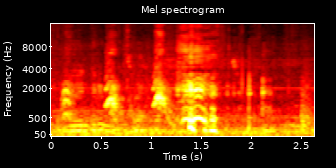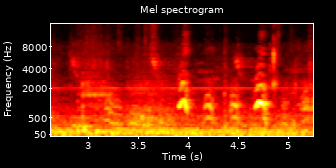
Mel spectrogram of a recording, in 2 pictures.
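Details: Litter of 23-day-old puppies, very active and lively, giving short squeaky yelps and whimpers in a cluster around the first second and a half, then softer scattered whines, with faint human voices and household noise behind.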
